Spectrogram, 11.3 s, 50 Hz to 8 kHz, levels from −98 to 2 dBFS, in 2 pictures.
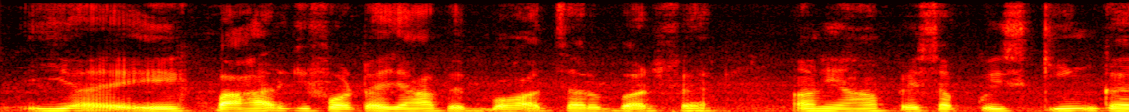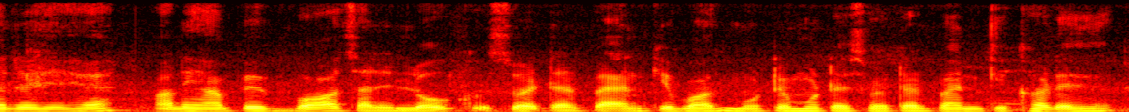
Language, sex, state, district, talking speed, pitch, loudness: Hindi, male, Chhattisgarh, Raigarh, 195 wpm, 140 Hz, -23 LUFS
